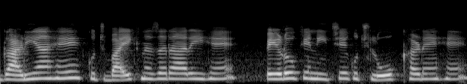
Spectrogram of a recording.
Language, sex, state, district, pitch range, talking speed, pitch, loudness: Hindi, male, Madhya Pradesh, Dhar, 235-270 Hz, 205 wpm, 255 Hz, -19 LUFS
